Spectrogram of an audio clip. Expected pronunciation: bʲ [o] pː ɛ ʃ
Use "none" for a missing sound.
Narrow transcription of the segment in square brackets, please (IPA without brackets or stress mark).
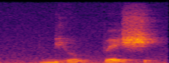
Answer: o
